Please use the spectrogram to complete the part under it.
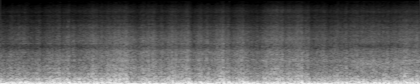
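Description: Loud wind rushes and buffets past an open aircraft door.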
